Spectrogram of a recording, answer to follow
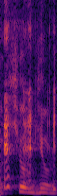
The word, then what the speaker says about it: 흉흉: 흉흉이 아니고 흉흉. 저도 저 발음이 안 됩니다. 너무 어려운 발음. 흉년할 때 흉. 예. 그리고 똑같이 흉.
